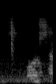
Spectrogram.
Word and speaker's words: foci: Is the foci?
